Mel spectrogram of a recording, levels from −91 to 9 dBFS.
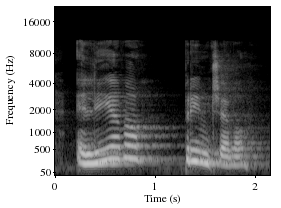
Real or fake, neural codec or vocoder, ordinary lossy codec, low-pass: real; none; none; none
